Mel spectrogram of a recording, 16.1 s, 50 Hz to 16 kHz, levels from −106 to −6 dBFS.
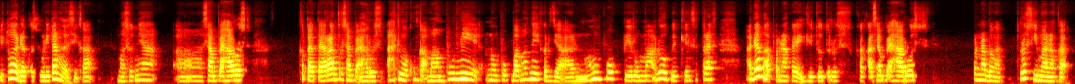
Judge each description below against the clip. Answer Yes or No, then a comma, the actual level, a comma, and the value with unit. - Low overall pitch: No, high, 210 Hz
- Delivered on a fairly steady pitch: No, average, 3.5 semitones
